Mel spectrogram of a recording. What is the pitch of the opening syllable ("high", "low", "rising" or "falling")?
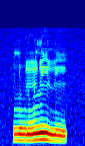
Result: low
